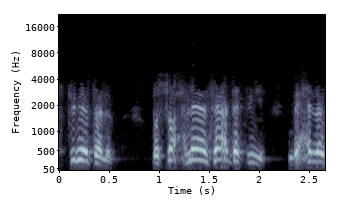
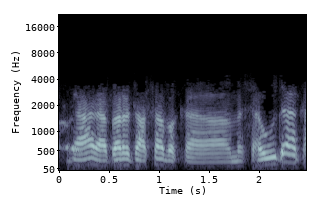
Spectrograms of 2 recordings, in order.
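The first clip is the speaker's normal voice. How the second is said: calming; 8 semitones lower, slower than usual. Acted. Calming an angry Masoud.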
